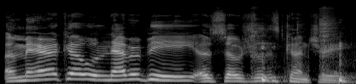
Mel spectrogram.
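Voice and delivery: grand rally-style Trump. Retold or imitated. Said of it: "being like".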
